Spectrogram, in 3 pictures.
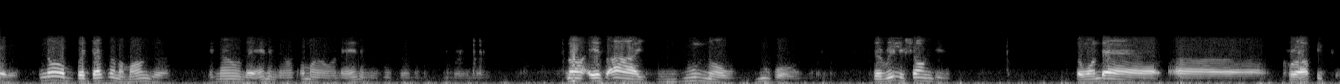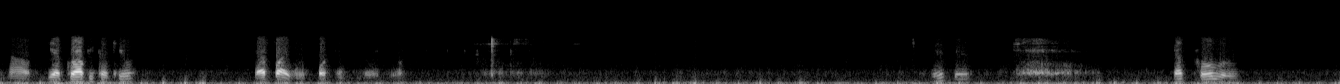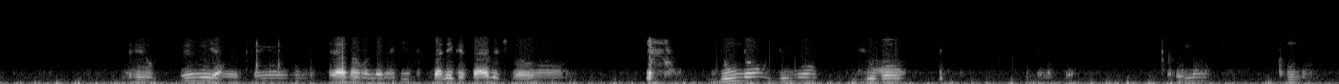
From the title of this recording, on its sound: The audio is fucked up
